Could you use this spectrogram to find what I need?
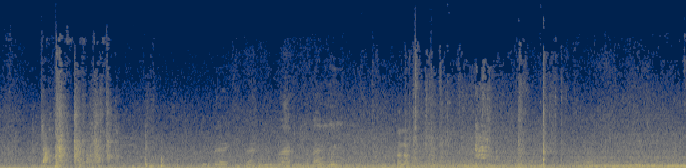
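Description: A subway train rumbles and rattles steadily.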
